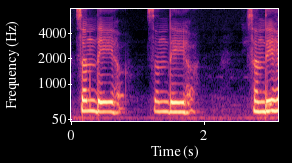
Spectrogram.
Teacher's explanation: अनुस्वार यानी कि इन्हें पढ़ने के टाइम पे हम अपनी नाक से आवाज़ निकालते हैं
